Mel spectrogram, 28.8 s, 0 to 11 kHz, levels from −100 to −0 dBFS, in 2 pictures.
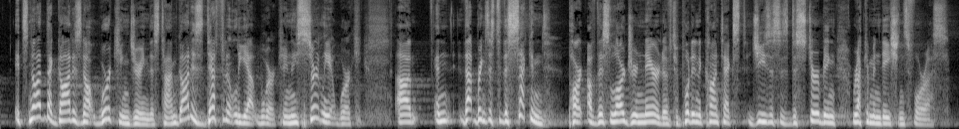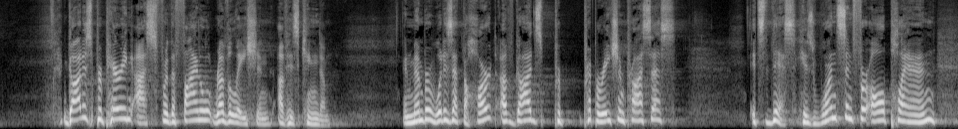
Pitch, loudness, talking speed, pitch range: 195 Hz, -20 LUFS, 150 wpm, 170-230 Hz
